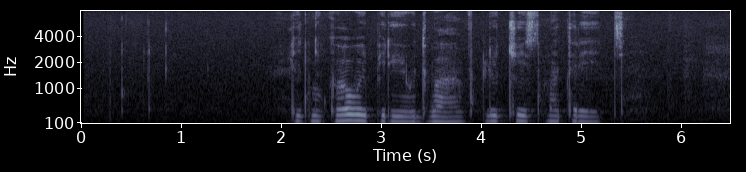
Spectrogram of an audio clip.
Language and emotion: Russian, neutral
